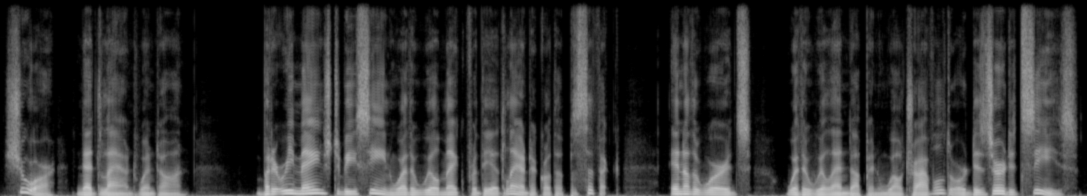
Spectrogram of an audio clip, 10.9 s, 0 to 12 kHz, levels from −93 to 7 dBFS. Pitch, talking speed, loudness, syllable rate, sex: 125 Hz, 180 wpm, -20 LUFS, 5.1 syllables/s, male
